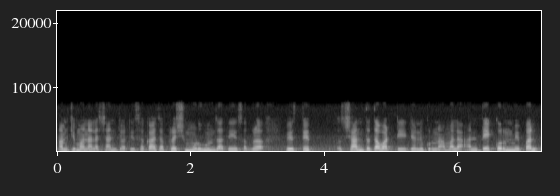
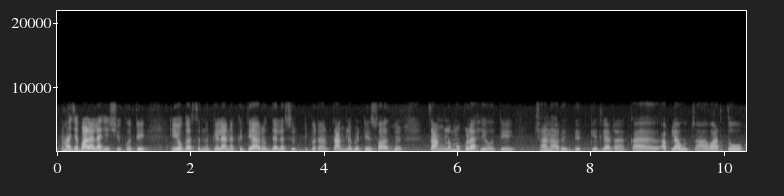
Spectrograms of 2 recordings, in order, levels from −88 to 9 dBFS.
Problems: constant background noise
